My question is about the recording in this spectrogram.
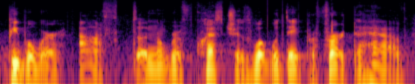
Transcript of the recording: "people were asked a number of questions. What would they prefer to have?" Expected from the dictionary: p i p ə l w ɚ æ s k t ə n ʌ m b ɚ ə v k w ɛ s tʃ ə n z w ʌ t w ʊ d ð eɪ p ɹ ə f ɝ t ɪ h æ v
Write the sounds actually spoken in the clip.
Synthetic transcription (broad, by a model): p i p l w ɚ æ s k t ə n ʌ m b ɚ ə v k w ɛ s tʃ ə n z w ʌ t w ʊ d ð eɪ p ɹ ə f ɝ t ɪ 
